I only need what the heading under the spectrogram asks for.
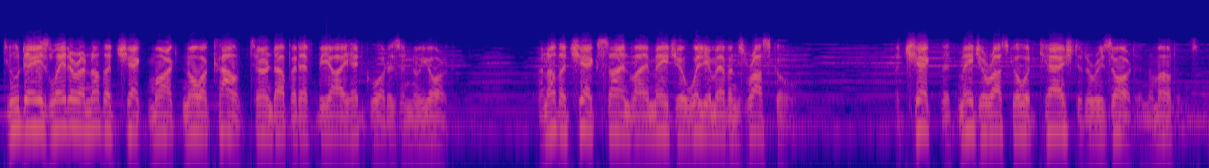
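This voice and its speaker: A man's voice: medium pitch, brisk. A man narrating a 1940s radio crime drama from a script, emphatic and dramatic. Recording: dull old radio recording. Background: music.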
